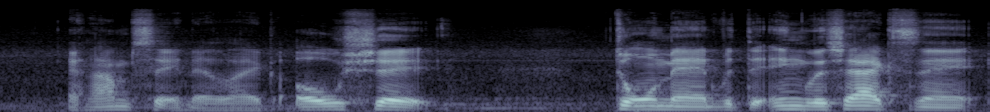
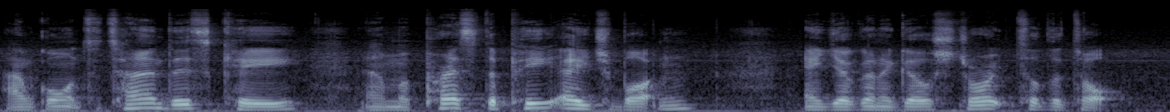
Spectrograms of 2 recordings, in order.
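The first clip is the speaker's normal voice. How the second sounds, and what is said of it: Put-on English accent sounding Australian. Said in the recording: “my British accent or English accent sounds Australian”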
